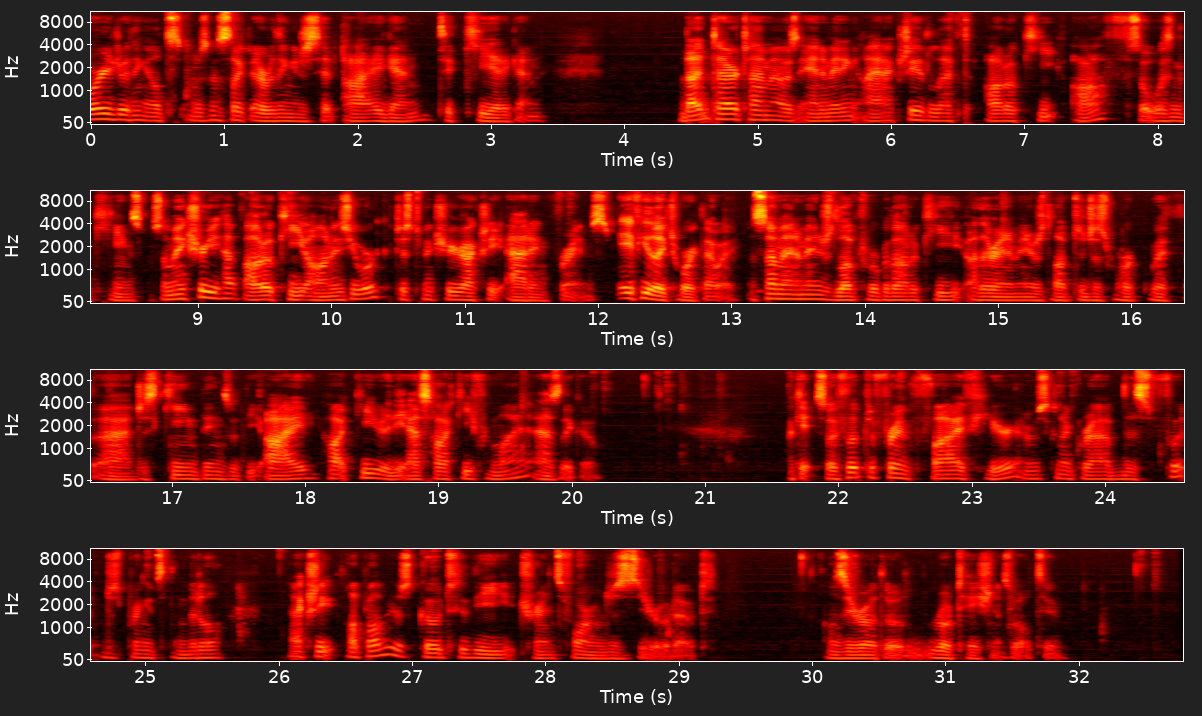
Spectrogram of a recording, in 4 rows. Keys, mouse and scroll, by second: 0.4 a, 1.7 i, 6.2 click, 9.1 click, 12.6 scroll down 1, 12.8 middle click, 13.0 middle click, 13.0-13.5 scroll up 3, 13.5 middle click, 14.8 ctrl+KP_1, 15.1 ctrl+KP_3, 16.2 shift+middle click, 16.3 shift+scroll up 1, 16.9-18.5 scroll up 1, 18.5 scroll up 1, 18.7 g, 19.9 click, 20.7 shift+middle click, 21.0 scroll up 1, 21.4 click, 24.0 g, 26.8 click, 31.1 alt+r, 31.8 g.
